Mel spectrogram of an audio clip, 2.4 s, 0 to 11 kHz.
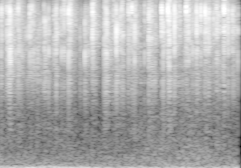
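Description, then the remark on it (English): An action die and two challenge dice clatter and rattle continuously for a couple of seconds in a roll plus heart, landing 8 on the action die and 7 and 9 on the challenge dice; a bright, crisp tumbling sound with rapid irregular clicks, fairly quiet, with no one talking. “We've got 8 on the action die, a 7 and a 9 on the challenge dice for a weak hit.”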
